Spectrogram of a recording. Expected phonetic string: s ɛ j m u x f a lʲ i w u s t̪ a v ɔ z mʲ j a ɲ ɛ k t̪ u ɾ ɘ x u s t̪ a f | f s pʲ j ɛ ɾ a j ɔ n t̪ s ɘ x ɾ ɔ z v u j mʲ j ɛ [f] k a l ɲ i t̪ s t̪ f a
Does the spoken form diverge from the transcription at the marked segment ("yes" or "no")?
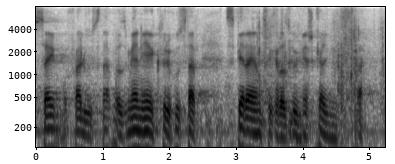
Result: yes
